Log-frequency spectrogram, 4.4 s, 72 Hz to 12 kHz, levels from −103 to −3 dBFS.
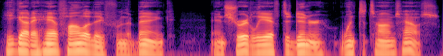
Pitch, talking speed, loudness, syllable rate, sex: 95 Hz, 215 wpm, -20 LUFS, 5.6 syllables/s, male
